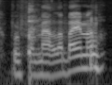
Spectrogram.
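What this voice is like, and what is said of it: Put-on Southern US accent. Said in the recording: “the Southern draw ... this accent is just modeled off of her wife swap video”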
